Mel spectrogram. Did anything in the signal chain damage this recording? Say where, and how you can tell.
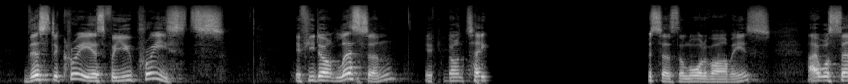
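Yes. Between 4.29 and 4.83 s there is repeated packet loss, a network fault: six short holes, the longest 43 ms, each bridged by stretching the preceding sound, so about a third of that span turns choppy and robotic. Repeated brief gaps distinguish it from a single dropout.

From 4.85 to 6.51 s the sound stops for about 1.6 s, leaving a brief fading continuation and then roughly 1.56 s of silence before the audio resumes with that section missing. This is likely a long network dropout; unlike a mute or edit, it begins with concealment.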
